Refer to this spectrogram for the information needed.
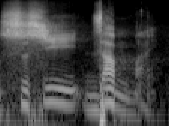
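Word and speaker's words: すしざんまい: 可是呢，它在寿司后面要音变，所以要念成寿司ざんまい。三要变成ざ，呃，本来是三要变成ざ。哦，寿司ざんまい。来念一次，跟老师又念一次。 – 寿司ざんまい。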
